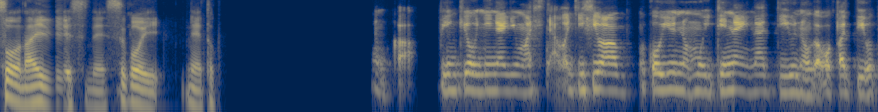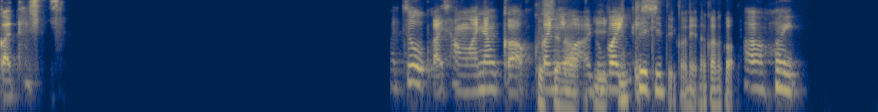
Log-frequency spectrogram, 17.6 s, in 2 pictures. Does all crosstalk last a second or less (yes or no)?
no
